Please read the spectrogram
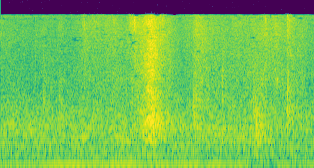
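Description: A brief rustling swish about a second in, over faint steady background hiss.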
